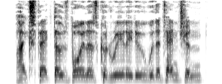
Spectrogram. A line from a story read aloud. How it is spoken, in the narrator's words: said Angua sharply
